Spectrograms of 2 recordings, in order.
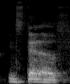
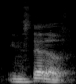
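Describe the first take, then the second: Both takes have the same delivery.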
